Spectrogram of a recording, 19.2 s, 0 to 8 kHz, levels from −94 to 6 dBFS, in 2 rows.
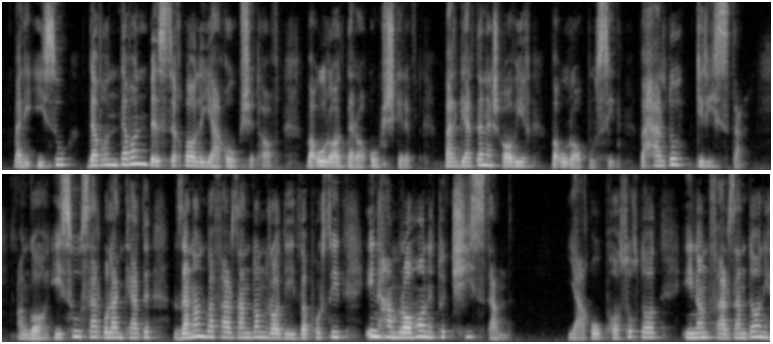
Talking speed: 140 wpm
